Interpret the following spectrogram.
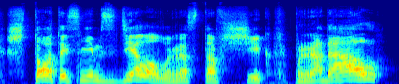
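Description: A man voicing a nervous, hot-tempered father in a storybook reading, loud and exasperated. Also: fairly high pitch, very animated, takes it slowly, pitched above the performer's own voice, exaggerated voice. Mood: agitated.

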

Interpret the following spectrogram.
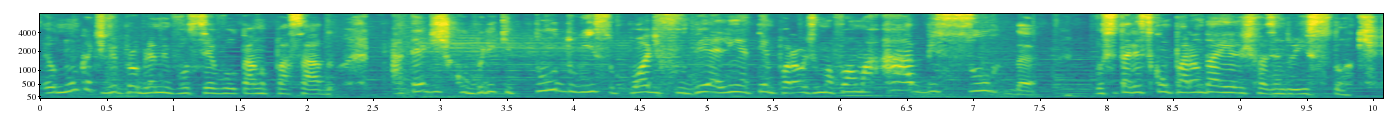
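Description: Woman as a fast-talking, blunt companion. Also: medium pitch, lightly acted. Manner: argumentative, casual, emphatic. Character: Nao, blunt, reasoning cowboy companion from the future. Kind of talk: tabletop roleplay in character.

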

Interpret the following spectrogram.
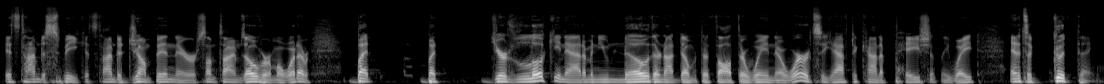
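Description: A man with a moderately low voice co-hosts a casual podcast, recorded with very little room sound. He talks in a folksy, conversational way, restarting and repeating phrases as he goes. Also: a little fast, no room sound, clean studio sound. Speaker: podcast co-host.

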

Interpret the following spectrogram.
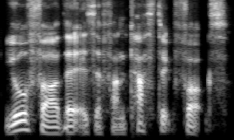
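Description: A man voicing a loving, tearful mother fox in a storybook reading, soft and pleading. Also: lowish voice, measured pace, gravelly, husky, dry recording, clean studio sound, heavily acted. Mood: tender.

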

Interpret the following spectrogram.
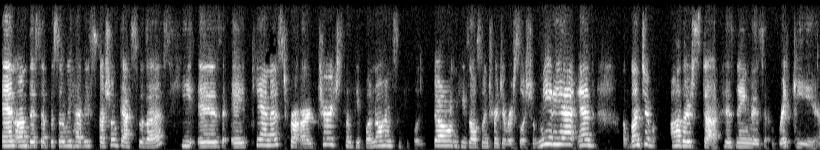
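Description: A woman hosting a church podcast, bubbly and teasing, quick to laugh as she asks questions. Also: a little high, a bit bright, lo-fi sound. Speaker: podcast host.

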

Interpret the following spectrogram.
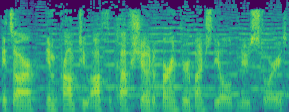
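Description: A man's voice: medium pitch, steady tone, brisk, music in the background. A man hosting a casual, off-the-cuff podcast, chatting informally about news and plans. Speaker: podcast host.

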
